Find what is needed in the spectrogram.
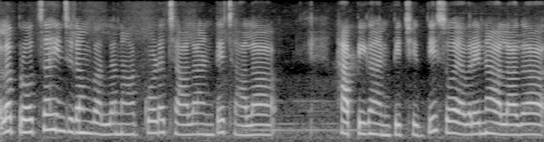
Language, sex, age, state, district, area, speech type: Telugu, female, 18-30, Andhra Pradesh, Guntur, urban, spontaneous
